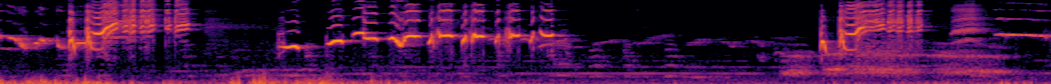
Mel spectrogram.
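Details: Oriental magpie-robin singing to provoke rival birds into fighting: clear, high whistled phrases and rapid repeated notes in a lively run, then a pause before a burst of sharp, scratchy notes. A low rumbling background is heard at times.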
